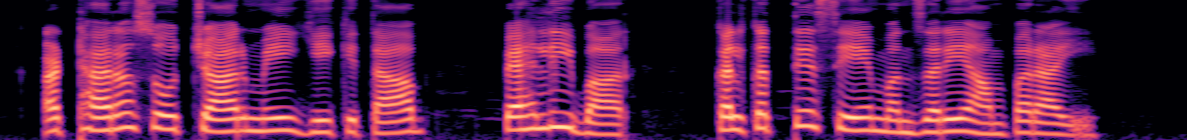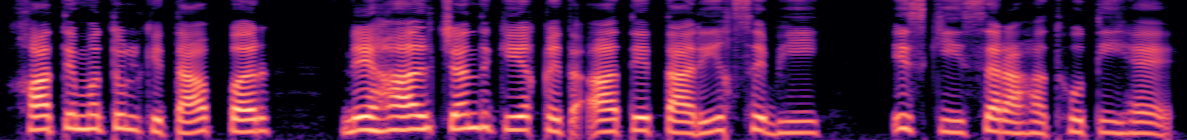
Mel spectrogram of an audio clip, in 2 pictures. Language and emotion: Urdu, neutral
